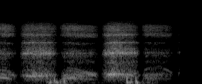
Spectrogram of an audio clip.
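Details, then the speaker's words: Rapid, loud, gasping breaths in quick succession, acted: shortness of breath with chest tightness and fast breathing rate during an asthma attack, following cough or wheeze. "Ça commence par une toux ou un sifflement. Très rapidement, tu ressens une oppression thoracique. Ta fréquence respiratoire s'accélère. Tu es à court de souffle."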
